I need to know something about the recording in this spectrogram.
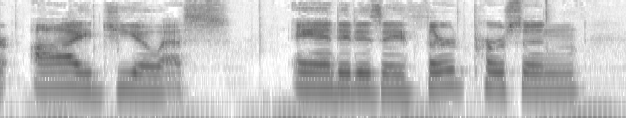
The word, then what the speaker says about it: Asterigos: It's called Hysteragos, and actually I pronounced it incorrectly before I played it because I had never heard them say the word.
